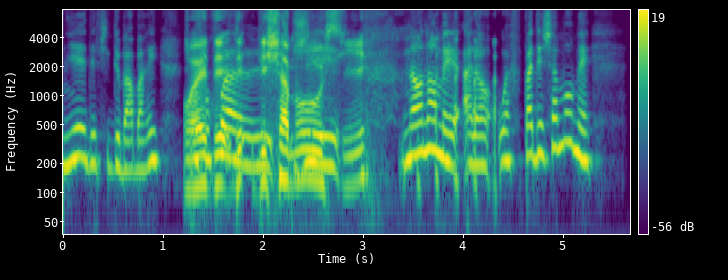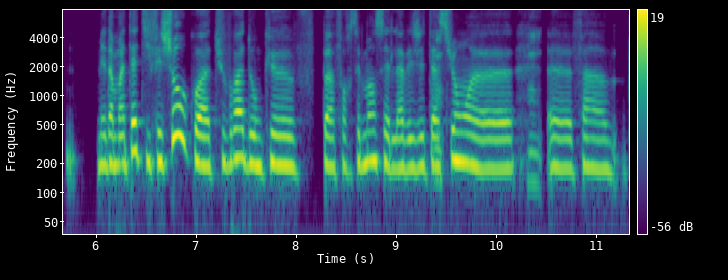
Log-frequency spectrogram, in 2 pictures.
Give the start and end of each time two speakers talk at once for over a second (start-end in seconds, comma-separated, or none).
1.2-2.8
